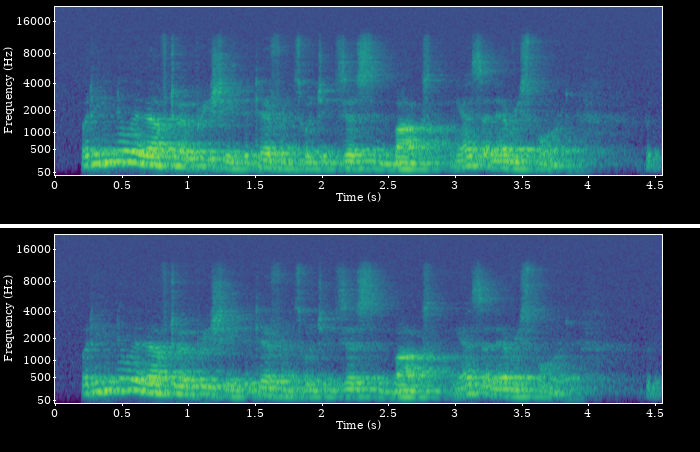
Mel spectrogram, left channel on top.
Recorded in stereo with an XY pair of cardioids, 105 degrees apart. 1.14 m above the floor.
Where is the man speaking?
25° left, 0.8 m.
